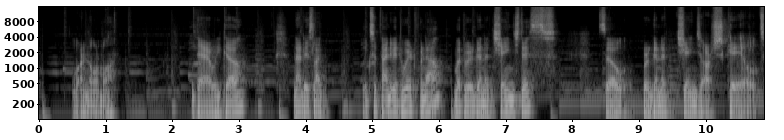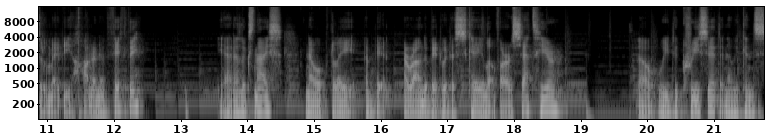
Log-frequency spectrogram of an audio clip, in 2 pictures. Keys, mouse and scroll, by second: 2.4-11.4 shift+middle drag, 11.4-21.7 drag.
